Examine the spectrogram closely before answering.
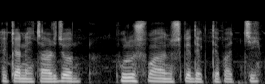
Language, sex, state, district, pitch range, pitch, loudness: Bengali, male, Assam, Hailakandi, 130-145 Hz, 140 Hz, -19 LUFS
